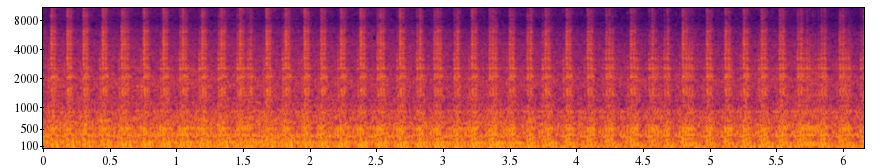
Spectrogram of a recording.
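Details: Derbi 100cc two-stroke after carb clean, airbox refitted, premix fuel, choke left on: uneven, lumpy popping roughly three beats a second with stumbles; rough running, spark plug found very wet and dark (fouled), later cleaned.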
